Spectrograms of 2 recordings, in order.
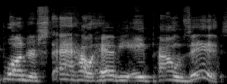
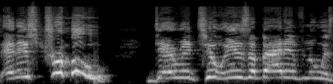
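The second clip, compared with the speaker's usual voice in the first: emphatic shout; 5 semitones higher than usual. Real, not acted. Emphatic agreement.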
